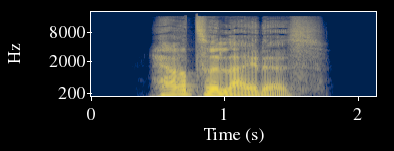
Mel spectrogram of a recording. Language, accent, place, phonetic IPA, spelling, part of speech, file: German, Germany, Berlin, [ˈhɛʁt͡səˌlaɪ̯dəs], Herzeleides, noun, De-Herzeleides.ogg
- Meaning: genitive singular of Herzeleid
